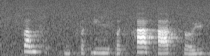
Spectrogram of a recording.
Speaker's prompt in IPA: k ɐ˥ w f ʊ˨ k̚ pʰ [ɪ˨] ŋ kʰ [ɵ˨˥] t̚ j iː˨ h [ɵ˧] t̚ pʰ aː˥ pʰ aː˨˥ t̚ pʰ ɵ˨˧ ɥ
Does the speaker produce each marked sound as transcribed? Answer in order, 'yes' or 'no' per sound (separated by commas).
no, yes, no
